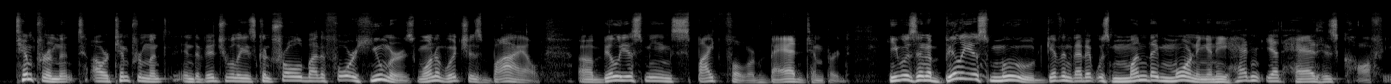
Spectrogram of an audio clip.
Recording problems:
none

